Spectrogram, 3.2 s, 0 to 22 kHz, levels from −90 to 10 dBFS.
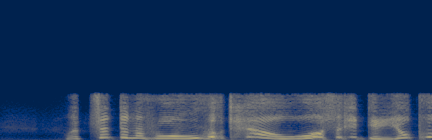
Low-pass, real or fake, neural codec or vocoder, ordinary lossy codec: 7.2 kHz; fake; codec, 16 kHz, 0.5 kbps, FunCodec, trained on Chinese and English, 25 frames a second; none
